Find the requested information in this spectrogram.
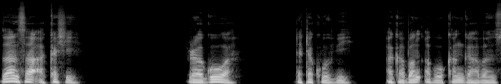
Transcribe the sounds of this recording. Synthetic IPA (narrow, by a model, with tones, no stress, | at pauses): zɐ˦˨nsa˦ʔa̰˨kɐ˦ʃe˨ | ɽɐ˨ɡʷʊ˦waː˨ | da˨ta˦kʷoː˨bi˦ | ʔa˨ɡɐ˨bɐ˦ŋʔa˨boː˨kɐ˦ŋɡaː˨bɐ˦nsu̥˦˨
